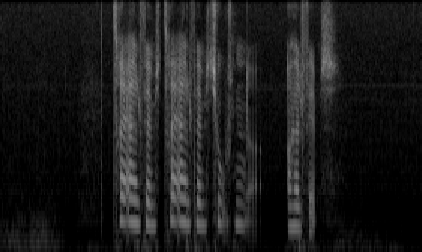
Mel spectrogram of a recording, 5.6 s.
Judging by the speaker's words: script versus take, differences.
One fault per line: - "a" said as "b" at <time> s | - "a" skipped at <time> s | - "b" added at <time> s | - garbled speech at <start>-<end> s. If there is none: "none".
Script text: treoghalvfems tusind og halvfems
- "treoghalvfems" added at 2.2 s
